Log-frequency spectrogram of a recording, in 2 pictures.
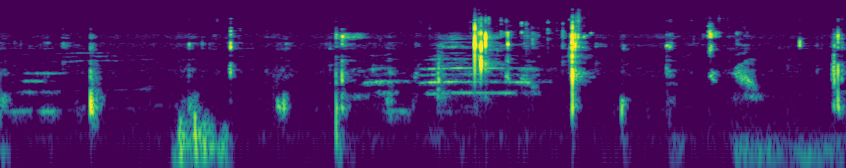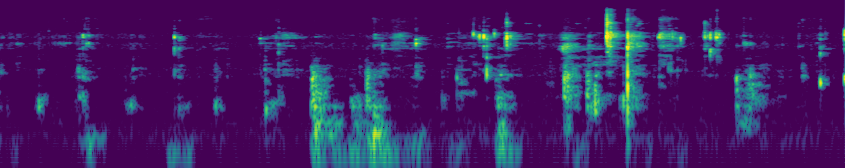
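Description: Close-up chewing of crunchy slate pencil: irregular crunches and crackles, with louder bites about four seconds in and again near the end.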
